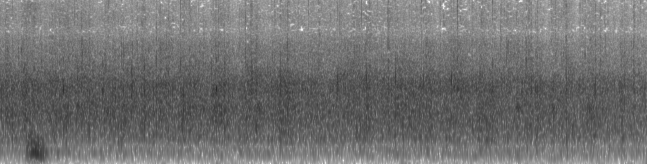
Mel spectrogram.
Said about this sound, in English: And friends, right now, they are worthy of a hand clap as they stand. Please remain standing.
